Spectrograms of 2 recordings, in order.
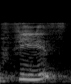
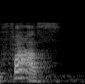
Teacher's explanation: É diferente quando eu digo fiz e quando eu digo faz, né? Então nós temos aí uma alternância vocálica que vai indicar o i passado e o a presente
